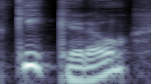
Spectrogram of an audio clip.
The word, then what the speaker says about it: Cicero: I just pronounced that in the classical form, which is Cicero, in his prosecution against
